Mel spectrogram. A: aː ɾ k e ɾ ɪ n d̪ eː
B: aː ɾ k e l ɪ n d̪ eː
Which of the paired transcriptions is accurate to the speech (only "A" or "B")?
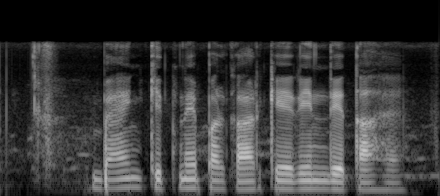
A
